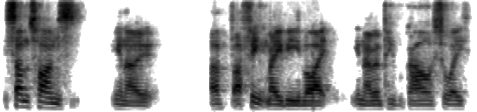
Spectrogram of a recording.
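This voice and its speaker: Loud-voiced man, dull lo-fi sound. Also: on the low side. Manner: halting, searching for words, many restarts. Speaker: musician guest, bassist and singer. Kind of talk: casual interview talk.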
